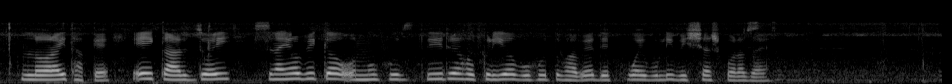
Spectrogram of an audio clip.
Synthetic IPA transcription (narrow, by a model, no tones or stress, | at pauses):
lɔɾajt̪ʰake | ejkaɾd͡ʑoj | snajobiko̰nubʱut̪iɾɦokɾioboɦut̪bʱabed̪ekʰoajbulibiʃːaʃkɔɾad͡ʑae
